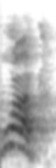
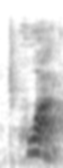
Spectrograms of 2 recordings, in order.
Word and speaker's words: what: profesor, yo siempre decía what. Yo tengo años diciendo what. Porque es una tendencia de nosotros que cuando vemos una W la pronunciamos como si fuera una G.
